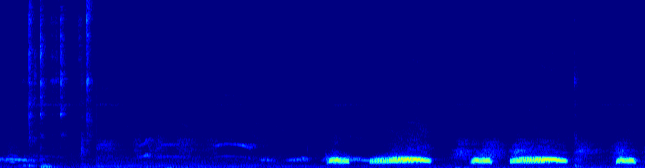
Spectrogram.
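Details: Spotted dove used as a decoy, singing in the 'giọng thổ' style: after soft murmurs and a click, a rhythmic series of five deep, buzzy coos alternates short and long notes.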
